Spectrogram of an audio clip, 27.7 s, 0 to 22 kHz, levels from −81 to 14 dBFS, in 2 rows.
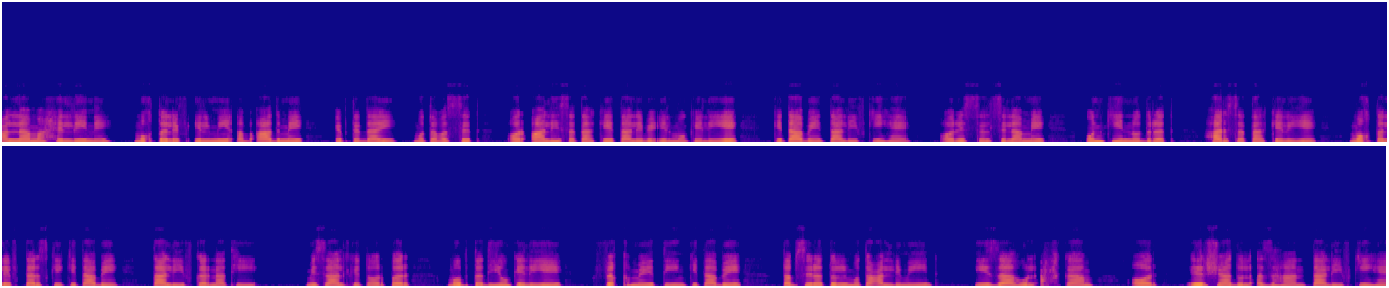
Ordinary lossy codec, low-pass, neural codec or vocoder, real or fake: Opus, 32 kbps; 7.2 kHz; codec, 16 kHz, 8 kbps, FunCodec, trained on Chinese and English, 25 frames a second; fake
